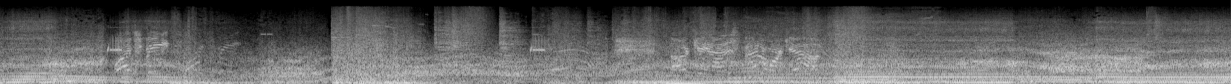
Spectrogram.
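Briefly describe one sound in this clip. A V8 muscle car engine roars at full throttle.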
